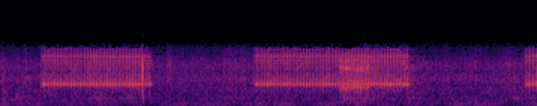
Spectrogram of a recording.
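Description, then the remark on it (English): A telephone rings in repeated long bursts, a trill of about one and a half seconds each with pauses between, heard through a line while nobody picks up because the person being called is not home. “I'll phone Paula.”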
